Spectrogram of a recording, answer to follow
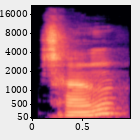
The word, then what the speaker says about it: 城: 成 Watch my pronunciation.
